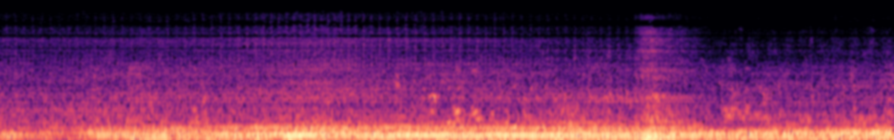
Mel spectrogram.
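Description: People chat quietly at a distance outdoors.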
